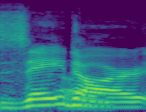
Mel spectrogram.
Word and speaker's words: Zadar: 89 oh good yeah hell Zar it's zadar it's spelled z a d a r exclamation point cow from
